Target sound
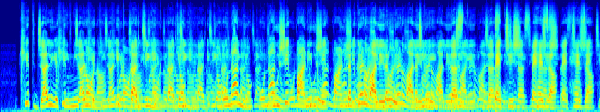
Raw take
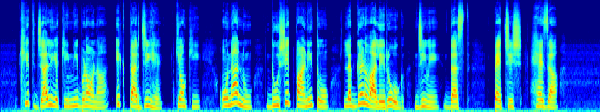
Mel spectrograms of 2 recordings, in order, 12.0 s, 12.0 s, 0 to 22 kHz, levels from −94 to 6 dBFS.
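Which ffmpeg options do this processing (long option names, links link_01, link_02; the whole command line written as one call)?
ffmpeg -i in.wav -af "aecho=1:1:740|1332|1806|2184|2488:0.631|0.398|0.251|0.158|0.1,volume=-2dB" out.wav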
